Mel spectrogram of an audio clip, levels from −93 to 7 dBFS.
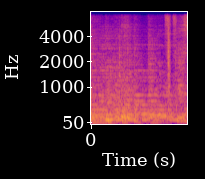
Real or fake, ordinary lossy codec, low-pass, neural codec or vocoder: fake; none; 7.2 kHz; codec, 32 kHz, 1.9 kbps, SNAC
